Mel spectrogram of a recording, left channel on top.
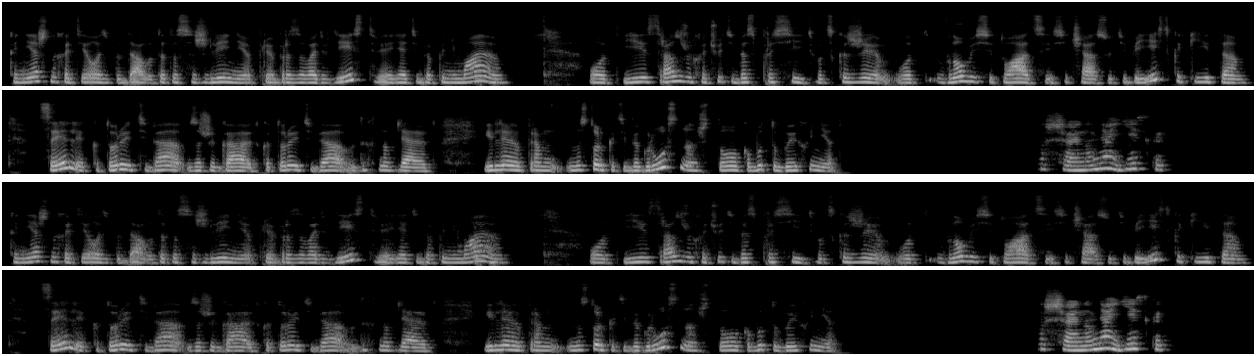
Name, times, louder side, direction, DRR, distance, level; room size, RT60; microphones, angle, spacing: voice 1, 0.1-5.1 5.4-5.6 5.9-12.4 13.0-20.9, left 3 dB, 40° left, 0.5 m, -29 dB
voice 2, 22.9-24.2, right 4 dB, 80° right, 0.5 m, -27 dB
2.3 x 2.3 x 2.8 m
head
